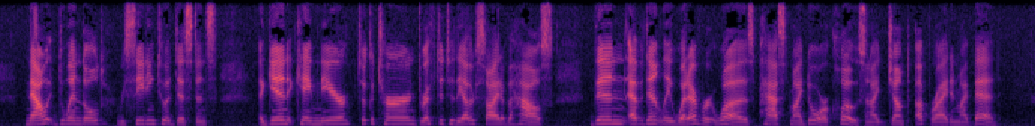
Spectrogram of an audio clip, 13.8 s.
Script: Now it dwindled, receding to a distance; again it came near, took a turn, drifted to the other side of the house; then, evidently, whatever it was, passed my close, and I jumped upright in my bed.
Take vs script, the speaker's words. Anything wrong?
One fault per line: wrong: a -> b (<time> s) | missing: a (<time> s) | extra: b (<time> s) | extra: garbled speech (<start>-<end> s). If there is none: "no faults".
extra: door (10.7 s)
